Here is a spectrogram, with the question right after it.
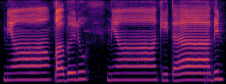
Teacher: قاف اور کاف دونوں ہی حروف اخفا میں سے ہے، اس لیے یہاں بھی اخفا یعنی غنہ کر کے پڑھیں گے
